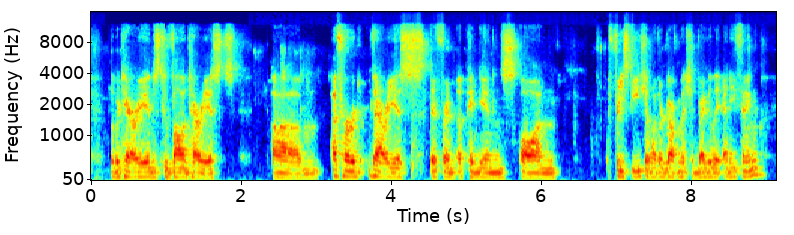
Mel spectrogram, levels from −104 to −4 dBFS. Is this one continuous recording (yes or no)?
yes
